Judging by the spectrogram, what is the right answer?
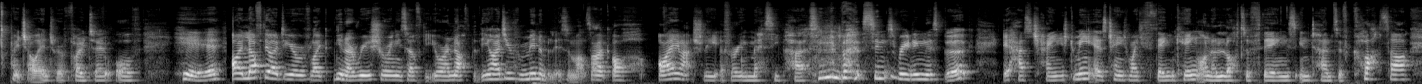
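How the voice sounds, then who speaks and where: With a southern English accent, a woman races along at a very fast pace with hardly any pauses, her fairly high voice showing ordinary pitch variation over noticeable background noise. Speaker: book YouTuber. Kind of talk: casual vlog book review.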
